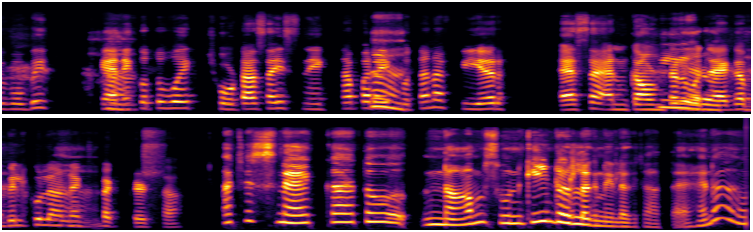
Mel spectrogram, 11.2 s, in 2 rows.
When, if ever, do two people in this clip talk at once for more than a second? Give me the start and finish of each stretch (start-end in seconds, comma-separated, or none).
4.9-6.5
